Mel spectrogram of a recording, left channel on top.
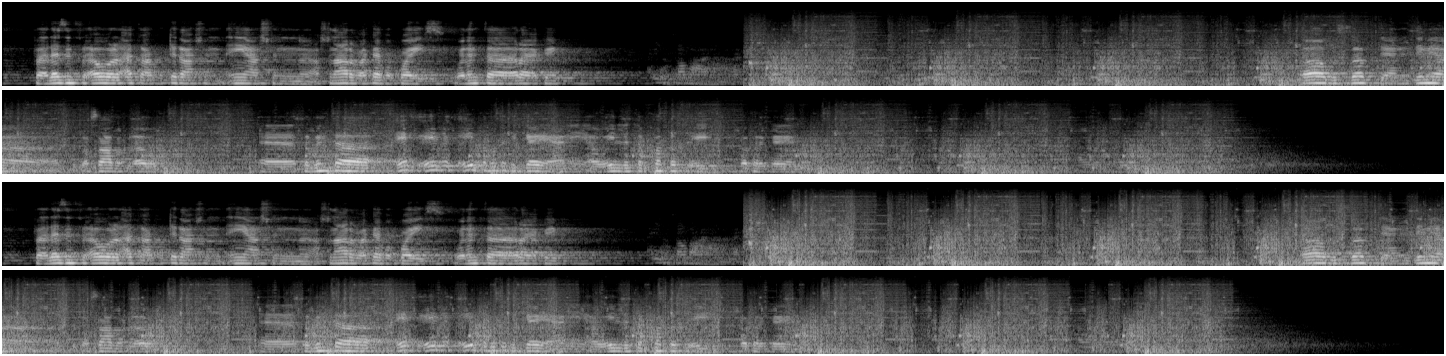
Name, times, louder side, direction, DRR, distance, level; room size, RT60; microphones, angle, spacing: voice 1, 0.3-5.6 12.9-16.0 16.9-21.5 21.8-22.4, left 2 dB, 10° left, 7 dB, 0.7 m, -20 dB
voice 2, 6.4-10.8 23.7-27.2, equal, 40° right, -5 dB, 3.9 m, -40 dB
sound 1, 7.4-26.8, right 3 dB, 75° right, 0.7 m, -27 dB
19.5 x 9.0 x 6.1 m, 2.2 s
head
